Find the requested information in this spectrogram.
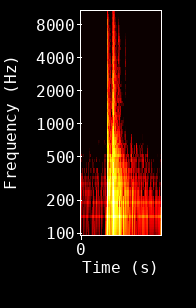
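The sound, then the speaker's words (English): Rifle volleys crack out at a Memorial Day wreath ceremony: loud, sharp gunshot bursts, two close together followed by another after a short pause, each with a brief ringing tail. “Three volleys were fired.”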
